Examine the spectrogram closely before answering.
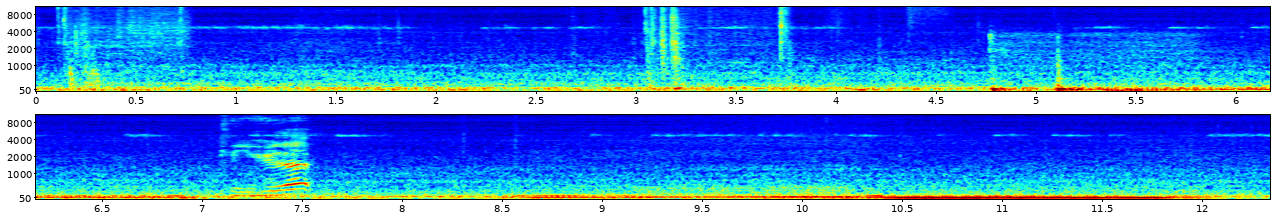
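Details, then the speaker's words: Jeep Wrangler after an off-road trip through deep water and mud, in freezing weather, recorded on a phone: a thin, high intermittent whistle over engine and road rumble; the owner suspects mud or sand got in somewhere. "almost sounds like a whistle"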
